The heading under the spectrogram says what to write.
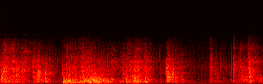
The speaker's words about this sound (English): Dr. Carter, swing the door open and drop behind it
